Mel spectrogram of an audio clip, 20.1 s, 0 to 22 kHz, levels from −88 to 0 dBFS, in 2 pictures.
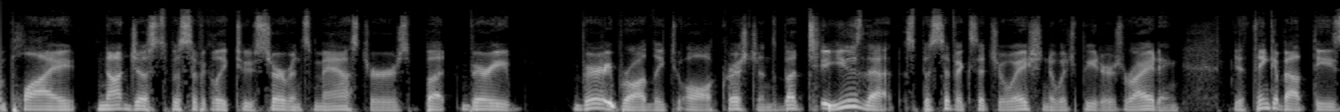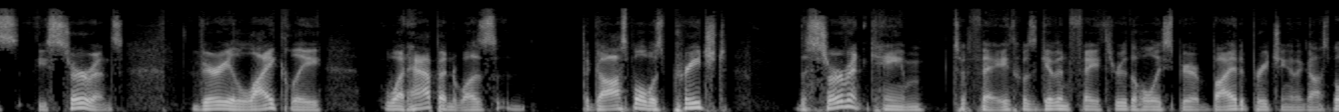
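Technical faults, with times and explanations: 2.93–6.55 s, scattered short gaps: Right after "just specifically to servants" and running up to "specific situation to which", the speech picks up about seven little dropouts, the longest around 30 ms. Around 140 ms went missing in total. The receiver papered over each hole by extending the last bit of sound and easing back in, so only about 4% of the stretch is patched. You hear it as odd ticks, slight smears and tiny hiccups.
17.27–17.30 s, short concealed packet loss: Just after "servant came", about 20 ms never arrived in time, and the decoder filled roughly 18 ms of it by continuing what it had just played. A voiced sound carries on from its pitch and an unvoiced one turns into shaped noise, then it blends back into the real signal. It comes across as a quick smear or wobble, and a short consonant there can go missing.
17.28–17.30 s and 17.60–17.62 s, lost packet rebuilt from error correction: Two separate 20 ms packets were lost. 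Each time the following packet carried a low-bitrate backup copy (Opus in-band forward error correction), and the decoder played that copy, so there's no gap. The first one overlaps the concealed loss above. Those two moments sound a bit rougher and noisier than the surrounding speech because the copy holds less detail than the original.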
